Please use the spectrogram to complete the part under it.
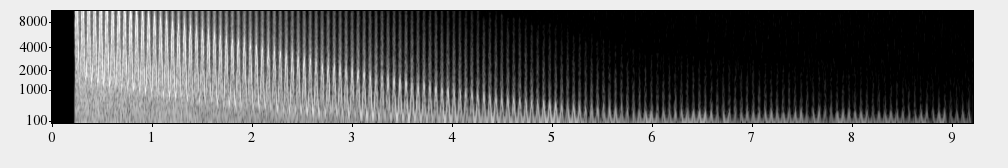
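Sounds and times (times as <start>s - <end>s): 
OB-X synthesizer filter effect: 0.2s - 4.5s.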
